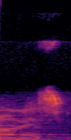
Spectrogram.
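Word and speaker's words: honest: Opposite of इट, अगर singular countable noun H से start हो बट उसकी प्रोनाउंसिएशन एच ना हो, उसके पहले एन लगाया जाता है. For instance, N आर, एन ए, एन एस, एन ऑनेस्ट मैन, N honourable man etcetera.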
